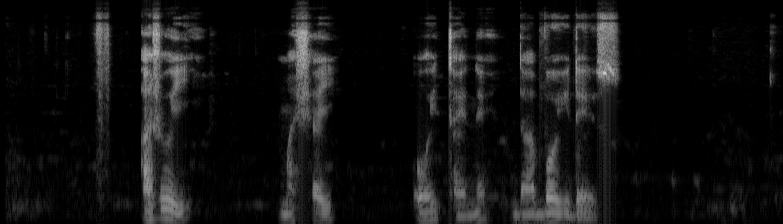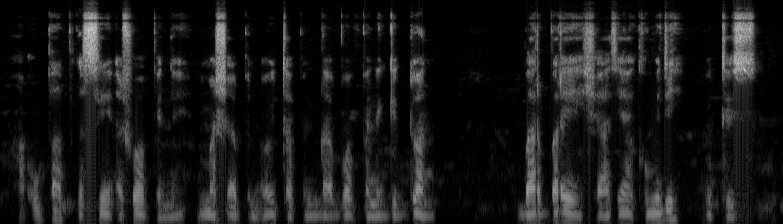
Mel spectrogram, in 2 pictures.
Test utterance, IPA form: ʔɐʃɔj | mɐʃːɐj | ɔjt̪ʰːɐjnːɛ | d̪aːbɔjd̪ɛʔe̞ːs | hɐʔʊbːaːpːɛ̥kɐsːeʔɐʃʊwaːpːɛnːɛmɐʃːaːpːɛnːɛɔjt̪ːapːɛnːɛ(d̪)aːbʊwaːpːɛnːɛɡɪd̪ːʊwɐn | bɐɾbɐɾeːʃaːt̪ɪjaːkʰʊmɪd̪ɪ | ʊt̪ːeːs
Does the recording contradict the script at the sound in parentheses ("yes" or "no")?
no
